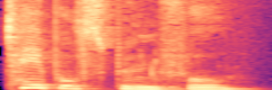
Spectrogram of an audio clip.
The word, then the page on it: tablespoonful: British English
